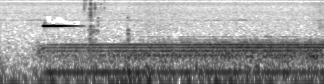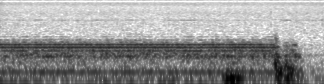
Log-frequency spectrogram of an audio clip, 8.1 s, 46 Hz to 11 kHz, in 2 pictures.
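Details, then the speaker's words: 2018 Kia Optima (JF), electric parking brake on the rear right caliper released via scan tool with the ignition on: a beep, then a steady low motor hum for about seven seconds ending in a soft clunk. The actuator is operating normally before brake pad replacement. "so so I can hear the uh actuator on uh rear right already operated so ready for uh pushing back the piston and uh replacing the brake pads"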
